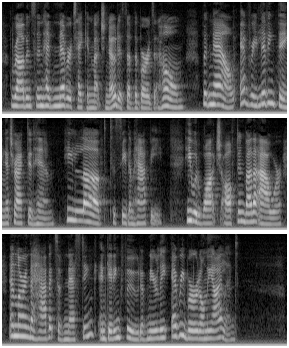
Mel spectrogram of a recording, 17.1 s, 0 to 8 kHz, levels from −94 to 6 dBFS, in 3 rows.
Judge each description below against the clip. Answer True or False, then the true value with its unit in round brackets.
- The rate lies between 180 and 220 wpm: False (165 wpm)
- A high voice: True (210 Hz)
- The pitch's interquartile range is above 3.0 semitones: True (4.7 semitones)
